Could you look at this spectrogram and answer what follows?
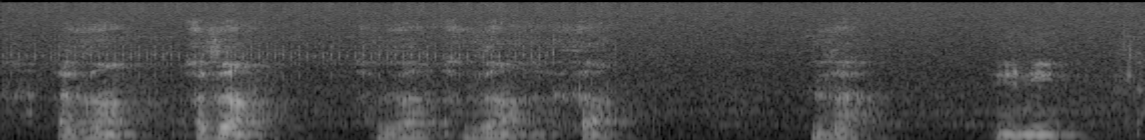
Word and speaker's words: اذان: عربی کے لحاظ سے تو اس کا تلفظ اذاں، اذاں، اذاں، اذاں، اذاں، یعنی زبان کو اوپر اور نیچے دونوں دانتوں کے بیچ میں لا کر، اور جب ہم ز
